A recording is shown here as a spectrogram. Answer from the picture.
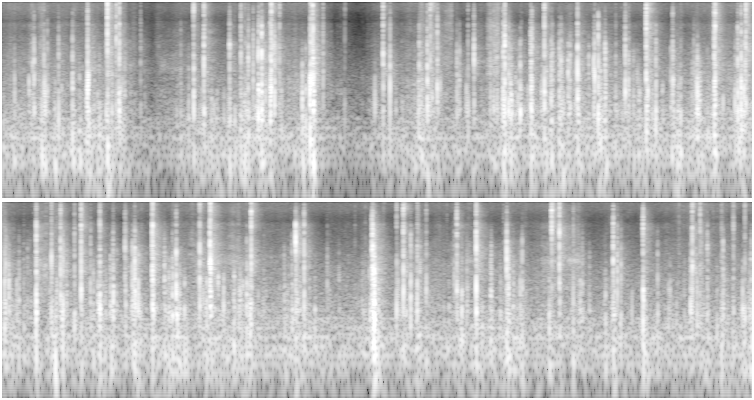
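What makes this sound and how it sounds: An empty, thin clear plastic bag is crinkled and squeezed with fingertips for about fifteen seconds. It makes a dense, continuous run of bright, sharp crinkles and crackles with almost no low end, swelling and easing in short bursts with one brief near-silent pause early on.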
